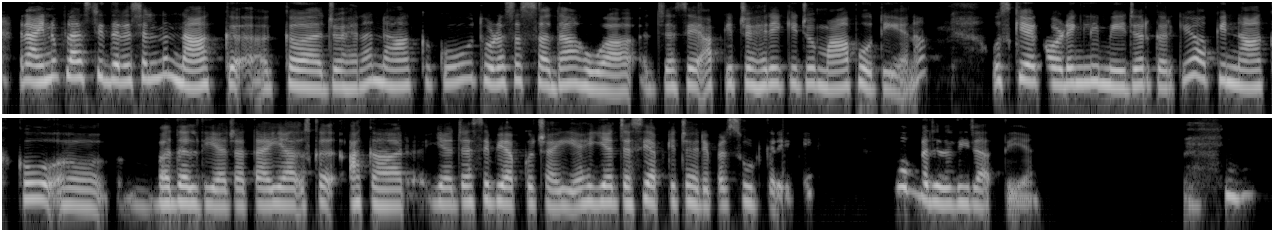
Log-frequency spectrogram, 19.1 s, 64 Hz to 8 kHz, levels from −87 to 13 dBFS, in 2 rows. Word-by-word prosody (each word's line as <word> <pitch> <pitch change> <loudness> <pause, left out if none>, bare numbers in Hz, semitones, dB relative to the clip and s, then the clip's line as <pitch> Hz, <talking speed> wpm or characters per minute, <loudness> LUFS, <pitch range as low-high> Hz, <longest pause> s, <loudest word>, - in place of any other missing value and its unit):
Rhinoplasty 310 +4 +4
दरअसल 270 +1 +2
ना, 320 +4 0
नाक 225 -5 +4
क 205 -3 -1
का 215 -3 +4
जो 200 +2 -1
है 205 0 -1
ना, 230 +4 -2
नाक 225 -3 -1
को 255 +4 -3
थोड़ा-सा 245 +2 +1
सदा 235 -3 +1
हुआ, 180 -3 +2 0.2
जैसे 215 +1 0
आपके 220 +2 -4
चेहरे 230 0 +2
की 240 +1 -5
जो 235 - +2
माप 215 +1 0
होती 195 -4 0
है - - -7
ना 350 - -8 0.5
उसके 260 +3 0
अकॉर्डिंगली 245 0 +3
मेजर 225 +2 +1
करके 215 +9 -4
आपकी 280 -2 -2
नाक 215 -3 +1
को 245 0 +2
अ, 190 -4 -4 0.4
बदल 205 0 +4
दिया 195 -2 -1
जाता 190 +1 -2
है 190 0 +1
या 195 -1 +1
उसका 200 0 -3 0.2
आकार 195 +2 -2 0.2
या 200 - 0
जैसे 215 +2 -1
भी 220 0 +2
आपको 200 +1 -5
चाहिए 185 0 -2 0.2
या 215 - +3
जैसे 210 +4 +1
आपके 215 0 -2
चेहरे 200 -3 -1
पर 190 - -3
सूट 210 -3 -4
करेगी, 380 -6 -9 0.6
वो 410 - +5
बदल 215 -4 +3
दी 205 +1 -1
जाती - - -8
है। 245 - -12 1.1
हुँ। 265 +9 -7
220 Hz, 175 wpm, -22 LUFS, 200-250 Hz, 1.1 s, वो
